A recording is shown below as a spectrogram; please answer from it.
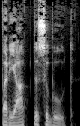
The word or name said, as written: सबूत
